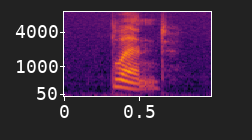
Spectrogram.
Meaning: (noun) 1. A mixture of two or more things 2. A word formed by combining two other words; a portmanteau word; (verb) To mingle; to mix; to unite intimately; to pass or shade insensibly into each other
- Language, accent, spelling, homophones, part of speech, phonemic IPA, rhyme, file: English, US, blend, blende, noun / verb, /blɛnd/, -ɛnd, En-us-blend.ogg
